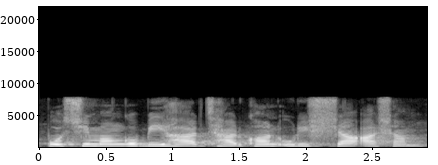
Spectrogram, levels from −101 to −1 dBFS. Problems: constant background noise, continuous background conversations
